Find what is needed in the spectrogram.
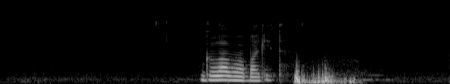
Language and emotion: Russian, neutral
